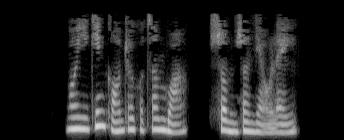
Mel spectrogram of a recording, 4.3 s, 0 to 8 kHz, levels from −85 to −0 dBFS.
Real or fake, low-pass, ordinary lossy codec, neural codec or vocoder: fake; 7.2 kHz; MP3, 24 kbps; codec, 24 kHz, 1.2 kbps, DualCodec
